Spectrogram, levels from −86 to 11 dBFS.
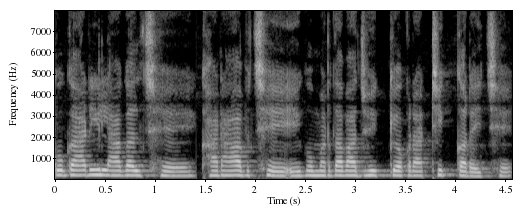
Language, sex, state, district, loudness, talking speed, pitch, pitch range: Maithili, female, Bihar, Samastipur, -14 LUFS, 185 wpm, 215 Hz, 205-220 Hz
